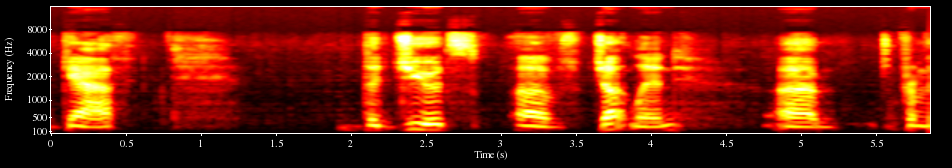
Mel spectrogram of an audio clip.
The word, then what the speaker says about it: Gad: the root probably from the biblical gad pronounced gath the jutes of jutland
